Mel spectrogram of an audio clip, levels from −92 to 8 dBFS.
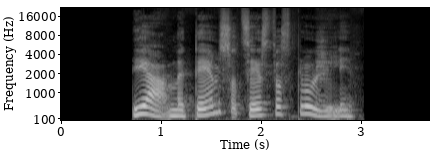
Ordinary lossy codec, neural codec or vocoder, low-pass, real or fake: none; codec, 44.1 kHz, 3.4 kbps, Pupu-Codec; none; fake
